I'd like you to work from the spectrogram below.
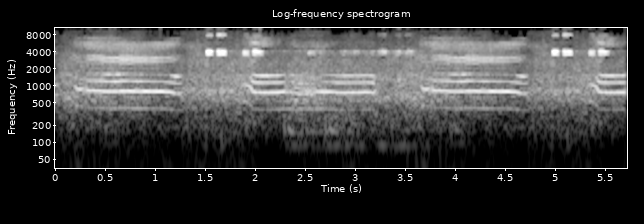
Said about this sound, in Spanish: Y estos son los gritos de dolor de Dani Carvajal recogidos por la televisión en la retransmisión del partido.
